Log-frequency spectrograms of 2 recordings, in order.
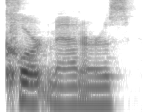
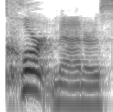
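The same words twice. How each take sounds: First: Sneering. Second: Loud mocking sneer, court manners spat out; sneering louder. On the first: Acted. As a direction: sneer the words court manners. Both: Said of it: "sneered Nickabrick".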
